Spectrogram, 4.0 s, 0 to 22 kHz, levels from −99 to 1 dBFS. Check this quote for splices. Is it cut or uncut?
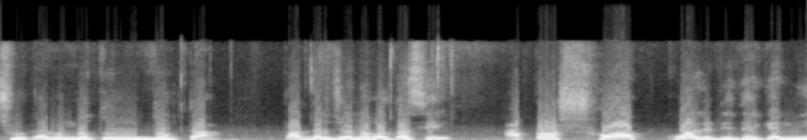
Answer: uncut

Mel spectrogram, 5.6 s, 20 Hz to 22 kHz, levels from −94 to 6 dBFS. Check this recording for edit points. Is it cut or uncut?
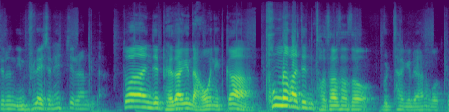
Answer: cut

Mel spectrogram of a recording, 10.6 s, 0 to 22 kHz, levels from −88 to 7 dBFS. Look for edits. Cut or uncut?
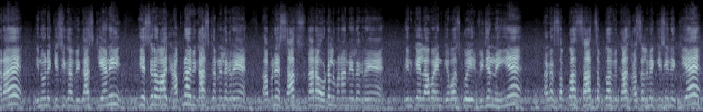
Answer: uncut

